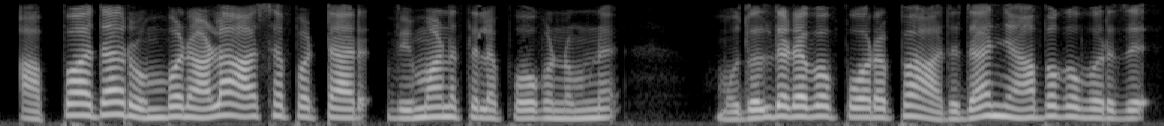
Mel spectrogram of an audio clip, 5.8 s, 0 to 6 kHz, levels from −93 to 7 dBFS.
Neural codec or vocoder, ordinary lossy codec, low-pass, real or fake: none; AAC, 48 kbps; 5.4 kHz; real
